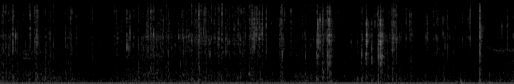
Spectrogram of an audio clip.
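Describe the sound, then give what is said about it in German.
Plastic foil wrapping on a deck of playing cards crinkles and crackles in many quick, irregular bursts, fairly quiet and without any talking. “Das ist doch die Folie. Es ist sehr viel Verpackung heute hier.”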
